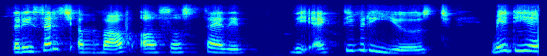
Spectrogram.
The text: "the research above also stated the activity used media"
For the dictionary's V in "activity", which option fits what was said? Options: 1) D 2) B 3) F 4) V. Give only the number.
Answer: 4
